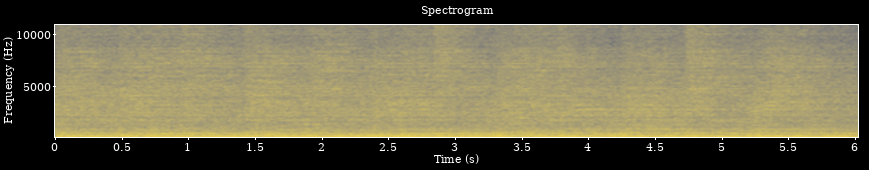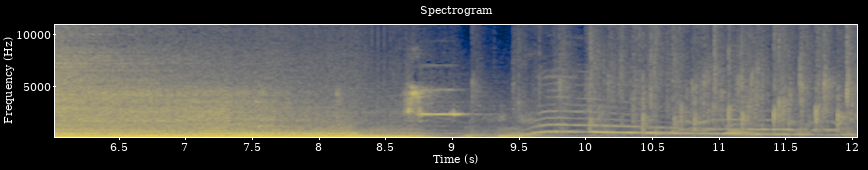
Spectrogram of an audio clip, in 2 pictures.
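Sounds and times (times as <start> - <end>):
rock band sustained chord: 0.0 - 9.6.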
